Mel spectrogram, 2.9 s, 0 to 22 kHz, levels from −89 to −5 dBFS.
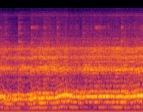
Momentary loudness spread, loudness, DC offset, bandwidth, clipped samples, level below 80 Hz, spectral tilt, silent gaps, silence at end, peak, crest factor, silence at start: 3 LU; -18 LUFS; 1%; 16.5 kHz; under 0.1%; -58 dBFS; -2 dB/octave; none; 0 s; -6 dBFS; 14 dB; 0 s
